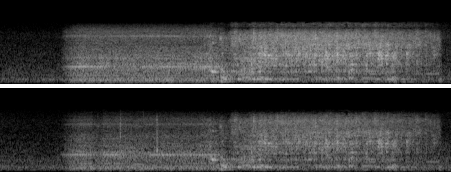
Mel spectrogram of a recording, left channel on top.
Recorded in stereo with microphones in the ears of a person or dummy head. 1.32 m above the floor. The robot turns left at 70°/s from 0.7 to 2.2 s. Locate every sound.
2.0 s a toilet flushing: 10° left (ahead or behind); by 4.4 s 20° left (ahead or behind)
